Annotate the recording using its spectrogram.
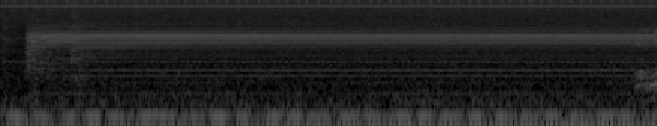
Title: Buzzing sound when neon is on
